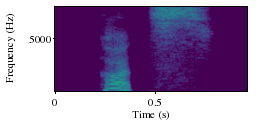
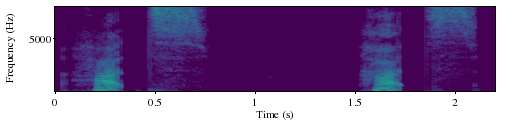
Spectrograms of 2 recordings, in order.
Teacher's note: it's the T sound made with your tongue tapping behind your teeth, and then it's followed immediately by the S sound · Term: TS cluster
